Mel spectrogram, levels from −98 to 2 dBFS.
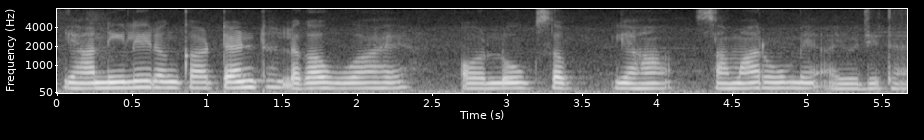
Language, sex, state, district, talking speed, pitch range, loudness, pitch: Hindi, female, Rajasthan, Jaipur, 170 wpm, 185-195 Hz, -16 LUFS, 190 Hz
